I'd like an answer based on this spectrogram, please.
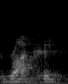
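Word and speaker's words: rakı: What do you mean not Raki? It's Raki. Yeah, but you want to say the correct name? It's Raku.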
